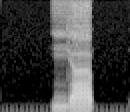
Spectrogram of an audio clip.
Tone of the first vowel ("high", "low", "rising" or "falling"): falling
